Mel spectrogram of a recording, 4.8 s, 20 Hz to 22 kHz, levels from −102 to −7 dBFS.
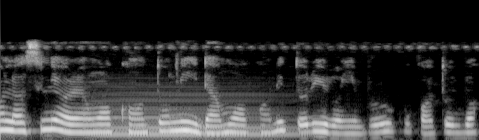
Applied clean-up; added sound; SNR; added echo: none; Bowed string instrument; 14 dB; none.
